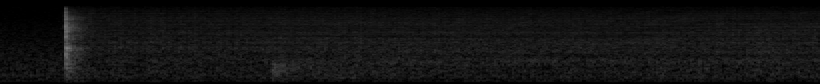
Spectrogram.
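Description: A sharp single click as the Slayer exciter coil is switched on, then a faint steady hiss of corona discharge from the tip of the wire on the coil's top load.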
